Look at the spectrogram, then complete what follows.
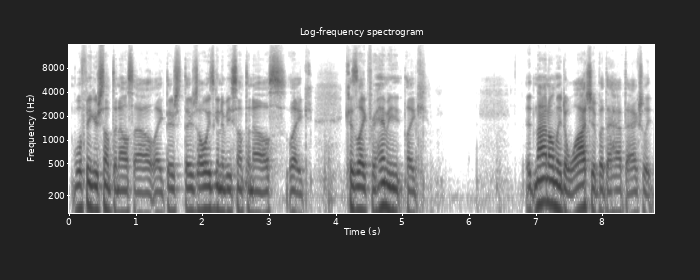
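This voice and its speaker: A young man speaking as a podcast guest, reflective and hesitant, working through his thoughts with frequent pauses. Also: mid-range voice, steady tone, a little mellow. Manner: reflective, hesitant, many fillers and restarts. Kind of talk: casual conversation.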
